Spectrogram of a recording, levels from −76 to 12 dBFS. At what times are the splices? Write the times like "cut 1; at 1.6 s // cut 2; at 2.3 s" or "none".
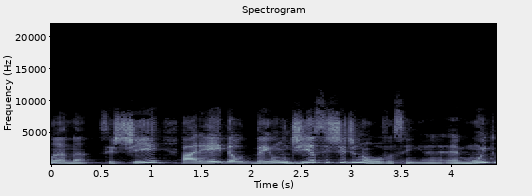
cut 1; at 1.2 s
